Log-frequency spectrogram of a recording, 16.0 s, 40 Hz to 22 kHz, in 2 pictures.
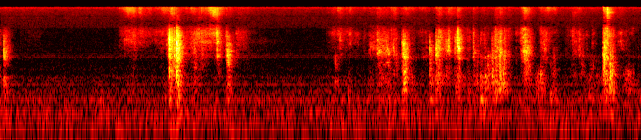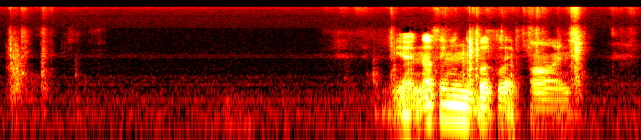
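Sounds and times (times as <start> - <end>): paper pages turning: 1.5 - 3.1, 4.1 - 9.2, 12.6 - 16.0.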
